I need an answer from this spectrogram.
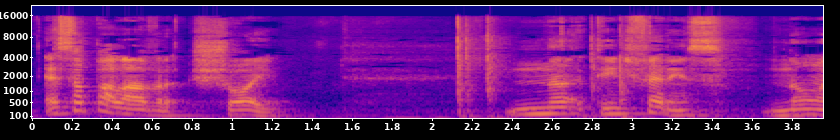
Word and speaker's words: scheu: Tá a pronúncia é choy.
